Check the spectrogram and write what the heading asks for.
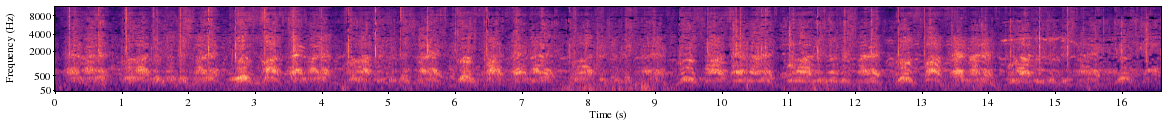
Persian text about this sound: بذارید براتون شعاری که امروز جوانان آذری باکو در تجمع اعتراضی سر میدن رو پخش کنم.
